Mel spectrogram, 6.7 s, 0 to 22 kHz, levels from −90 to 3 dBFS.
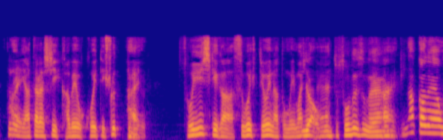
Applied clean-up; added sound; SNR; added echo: neural mask model DeepFilterNet 3.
